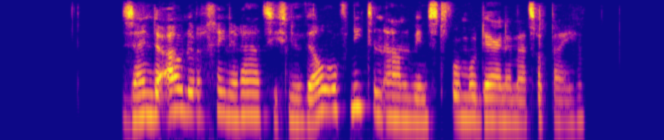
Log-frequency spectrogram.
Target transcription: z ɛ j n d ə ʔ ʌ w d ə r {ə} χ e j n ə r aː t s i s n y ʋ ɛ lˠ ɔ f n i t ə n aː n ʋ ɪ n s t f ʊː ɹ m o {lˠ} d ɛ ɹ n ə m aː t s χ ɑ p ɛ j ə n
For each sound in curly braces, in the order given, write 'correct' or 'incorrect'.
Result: correct, incorrect: none

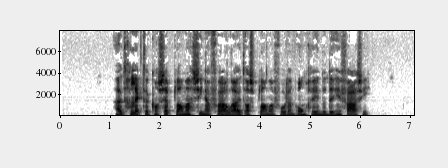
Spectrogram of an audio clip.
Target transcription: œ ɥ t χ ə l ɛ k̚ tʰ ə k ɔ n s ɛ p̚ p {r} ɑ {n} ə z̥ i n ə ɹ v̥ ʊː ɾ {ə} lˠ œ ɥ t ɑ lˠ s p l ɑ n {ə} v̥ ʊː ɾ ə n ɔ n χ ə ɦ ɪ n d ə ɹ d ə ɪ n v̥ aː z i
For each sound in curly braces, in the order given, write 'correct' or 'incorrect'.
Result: incorrect: l, correct, incorrect: ɑ, correct

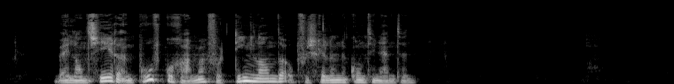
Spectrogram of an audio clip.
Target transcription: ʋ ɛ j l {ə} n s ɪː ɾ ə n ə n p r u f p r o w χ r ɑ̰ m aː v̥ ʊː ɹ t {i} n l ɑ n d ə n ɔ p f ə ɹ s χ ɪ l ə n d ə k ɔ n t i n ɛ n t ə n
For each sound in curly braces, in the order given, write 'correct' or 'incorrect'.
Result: incorrect: ɑ, correct

